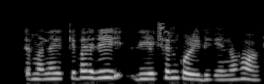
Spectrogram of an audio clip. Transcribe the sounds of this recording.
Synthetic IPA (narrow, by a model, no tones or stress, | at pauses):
manɛkebaɦɛdiɹiɛkʃɔnkoɹid̪ienɔɦɔ̃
